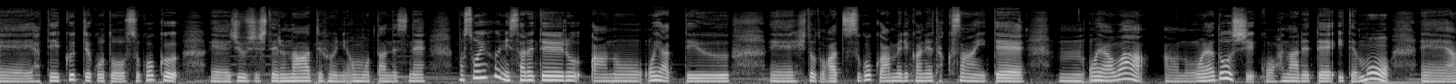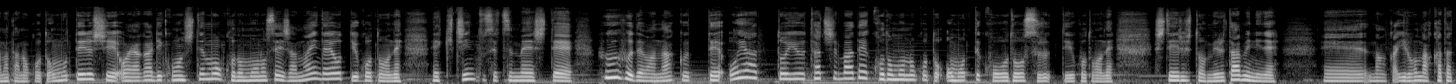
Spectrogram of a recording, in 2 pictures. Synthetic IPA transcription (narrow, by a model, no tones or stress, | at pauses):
eːjat̪ːe̞ikɯ̟t̪ːeiɯ̟ko̞t̪o̞ːsɨɡo̞kɯ̟eːʑɨːɕiɕi̥t̪e̞ɾɯ̟nat̪ːeiɯ̟ɯ̟ːɲ̟ḭʔo̞̰mo̞t̪ːãnd̪e̞sɨne̞maso̞ːjɯ̟ɸɯ̟ːɲ̟isaɾe̞t̪e̞ɾɯ̟ano̞ʔojat̪ːe̞jɯ̟ːeːçi̥t̪o̞t̪o̞kḁsɨɡo̞kɯ̟ame̞ɾʲikaɲ̟it̪akɯ̟̥sãɰ̃it̪e̞ɯ̟̃o̞jaβaː | no̞ːjad̪o̞ːɕḭko̞ːɦanaɾe̞t̪e̞ʔit̪e̞mo̞eːanat̪ano̞ko̞t̪o̞ːmo̞t̪ːe̞iɾɯ̟ɕiʔo̞jaɡaɾʲikõ̞ɰ̃ɕi̥t̪e̞mo̞ko̞d̪o̞mo̞no̞se̞ːʑanaĩnd̪ajo̞t̪ːe̞iɯ̟ko̞t̪o̞ːne̞ekʲi̥t͡ɕĩnt̪o̞se̞t͡sɨme̞ːɕi̥t̪e̞ | ɸɯ̟ːɸɯ̟d̪e̞β̞anakɯ̟t̪ːe̞ʔo̞jat̪o̞jɯ̟ːt̪at͡ɕibad̪e̞ko̞d̪o̞mo̞no̞ko̞t̪o̞ʔomo̞t̪ːe̞kʰo̞ːd̪o̞ːsɨɾɯ̟t̪ːe̞jɯ̟ko̞t̪o̞ːne̞ɕi̥t̪e̞iɾɯ̟ç̬i̥t̪o̞ːmʲiɾɯ̟t̪abʲeɲ̟ine̞ | eːnãŋka̰iɾõ̞nːakat̪a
